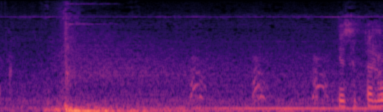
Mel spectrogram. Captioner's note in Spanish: Ladridos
